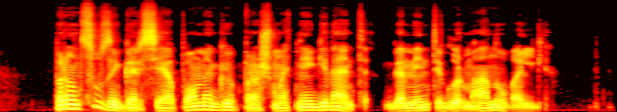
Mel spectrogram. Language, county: Lithuanian, Vilnius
